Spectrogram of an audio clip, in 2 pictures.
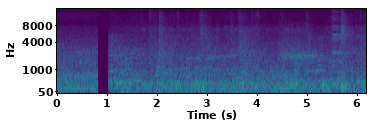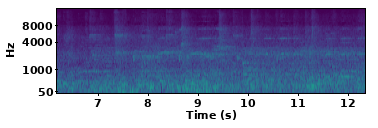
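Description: Arcade game machines play loud electronic music and beeping effects.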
